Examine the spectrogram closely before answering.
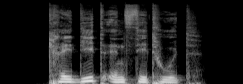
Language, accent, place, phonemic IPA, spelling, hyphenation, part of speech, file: German, Germany, Berlin, /kʁeˈdiːtɪnstiˌtuːt/, Kreditinstitut, Kre‧dit‧in‧s‧ti‧tut, noun, De-Kreditinstitut.ogg
- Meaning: bank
